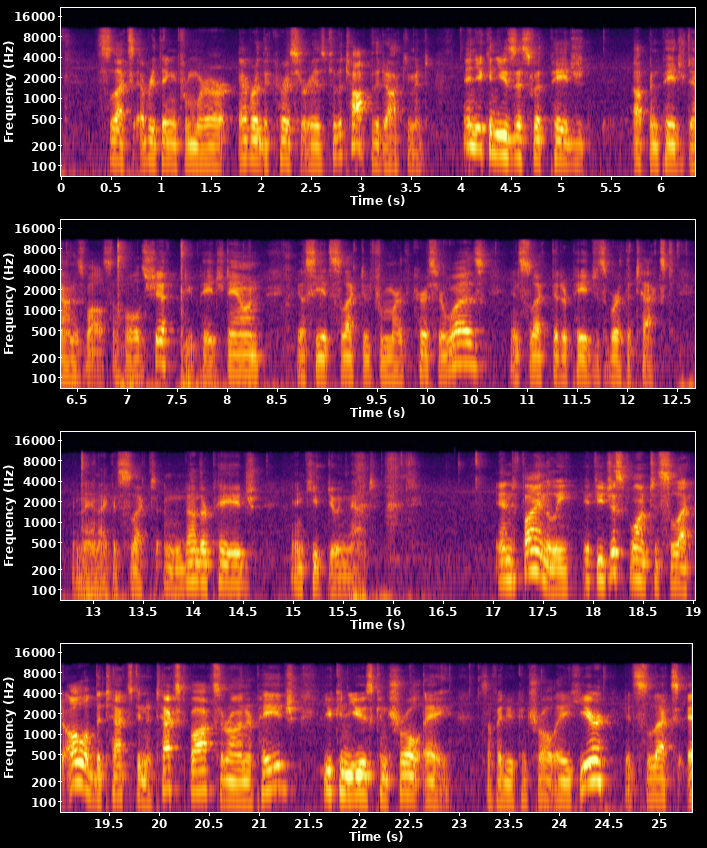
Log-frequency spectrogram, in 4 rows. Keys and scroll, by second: 7.3 Page_Down, 12.7 Page_Down, 23.9 ctrl+a.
